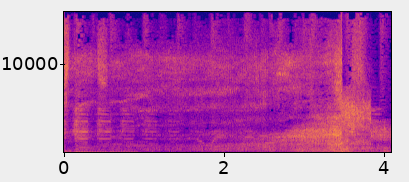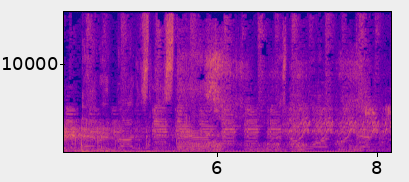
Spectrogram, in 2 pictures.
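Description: A brushless-electric RC monster truck passes close by on a dirt track. Its noise swells to a sharp peak about three and a half seconds in, then fades, over background music.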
